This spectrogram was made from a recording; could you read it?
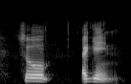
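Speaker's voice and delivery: ordinary talk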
